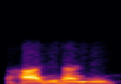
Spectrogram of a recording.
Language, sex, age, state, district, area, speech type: Punjabi, male, 45-60, Punjab, Barnala, rural, conversation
